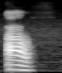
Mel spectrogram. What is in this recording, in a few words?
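"half", Nigerian Pidgin, female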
